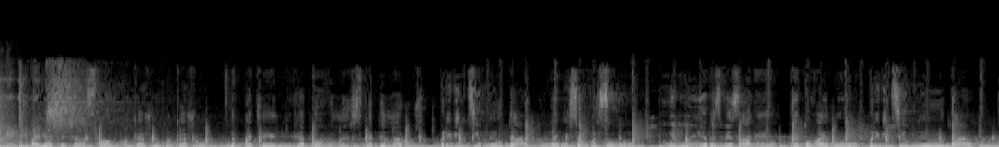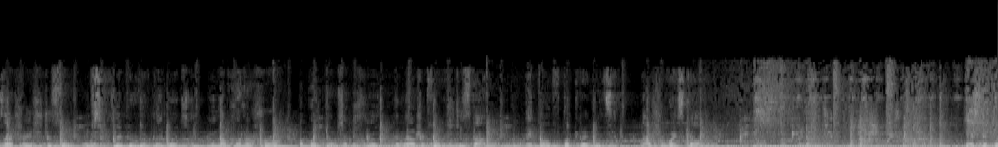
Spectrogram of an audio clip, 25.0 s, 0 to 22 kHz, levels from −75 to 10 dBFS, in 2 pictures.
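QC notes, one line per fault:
4.63–4.86 s, 10.15–10.76 s, 12.24–13.06 s, 18.76–19.60 s, 23.87–24.76 s: DAB burbling, bursts of 0.2 to 0.9 s where the sound breaks up into short noisy blips. Weak reception leaves bit errors of well under one percent that the error protection fails to catch, so corrupted samples and scale factors reach the MP2 decoder. Wrong samples put short bursts of noise in single sub-bands and wrong scale factors make sub-bands leap in level for up to a frame, giving the blips and level jumps over the programme.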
